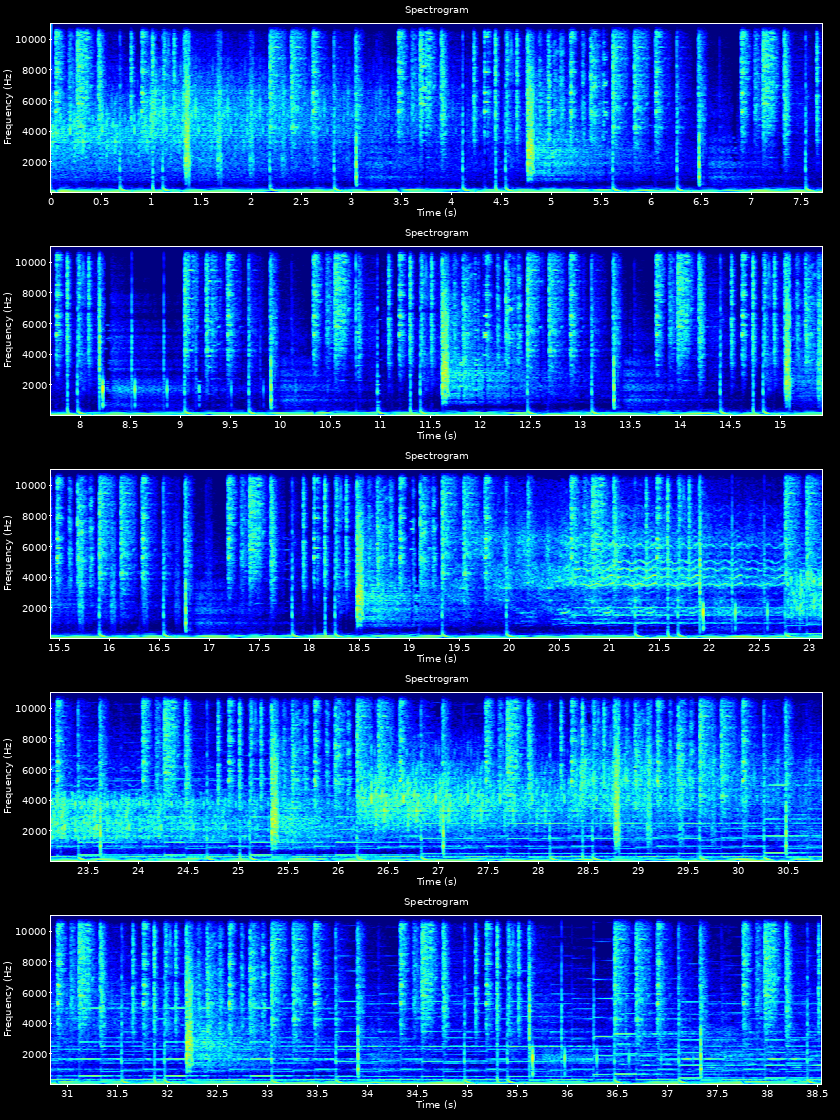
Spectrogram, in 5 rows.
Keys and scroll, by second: 20.7-25.0 typing, 25.3 super+Down.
